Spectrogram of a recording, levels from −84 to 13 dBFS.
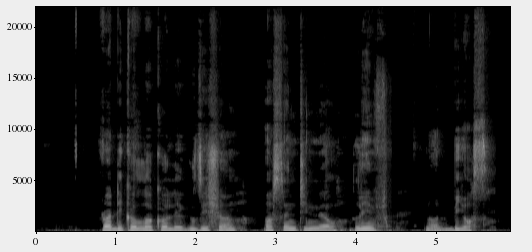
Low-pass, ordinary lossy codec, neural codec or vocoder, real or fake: none; none; none; real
